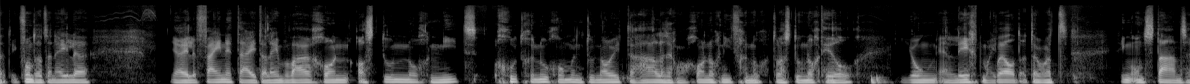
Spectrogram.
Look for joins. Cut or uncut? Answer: cut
